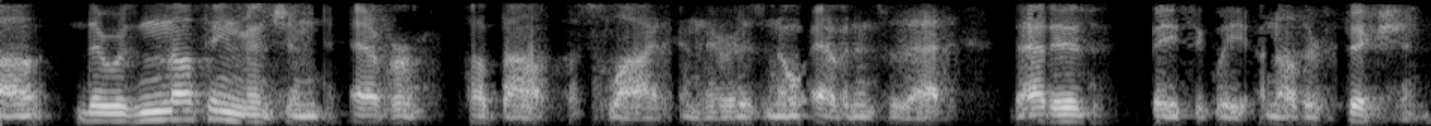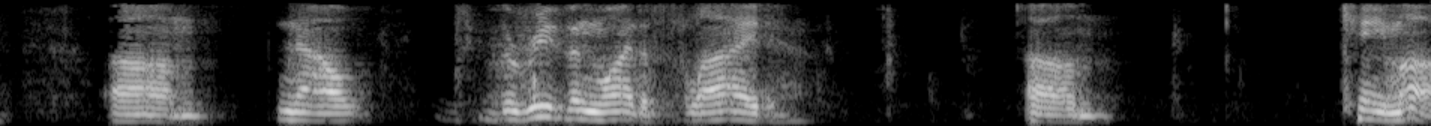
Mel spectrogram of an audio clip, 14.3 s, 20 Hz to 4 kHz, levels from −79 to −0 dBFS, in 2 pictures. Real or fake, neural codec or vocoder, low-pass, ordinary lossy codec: fake; vocoder, 22.05 kHz, 80 mel bands, Vocos; 3.6 kHz; AAC, 16 kbps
